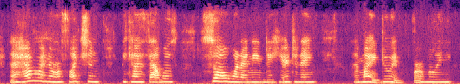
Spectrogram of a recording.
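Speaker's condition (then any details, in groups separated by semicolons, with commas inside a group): Brain injury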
